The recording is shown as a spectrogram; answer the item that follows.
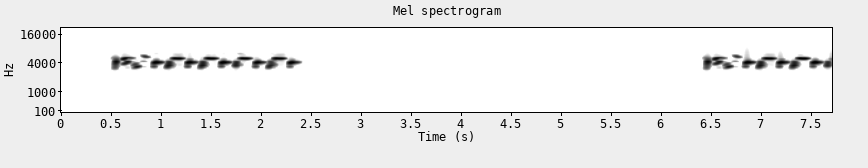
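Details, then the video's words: Goldfinch singing for song training and breeding stimulation: two bursts of rapid, evenly spaced high tinkling notes, each lasting about two seconds, separated by several seconds of silence. "improving goldfinch singing skills exercises and training"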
